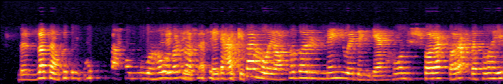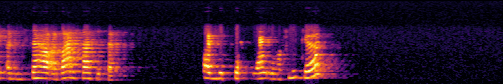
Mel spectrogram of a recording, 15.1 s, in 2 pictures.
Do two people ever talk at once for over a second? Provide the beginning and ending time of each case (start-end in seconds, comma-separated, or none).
2.1-3.5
